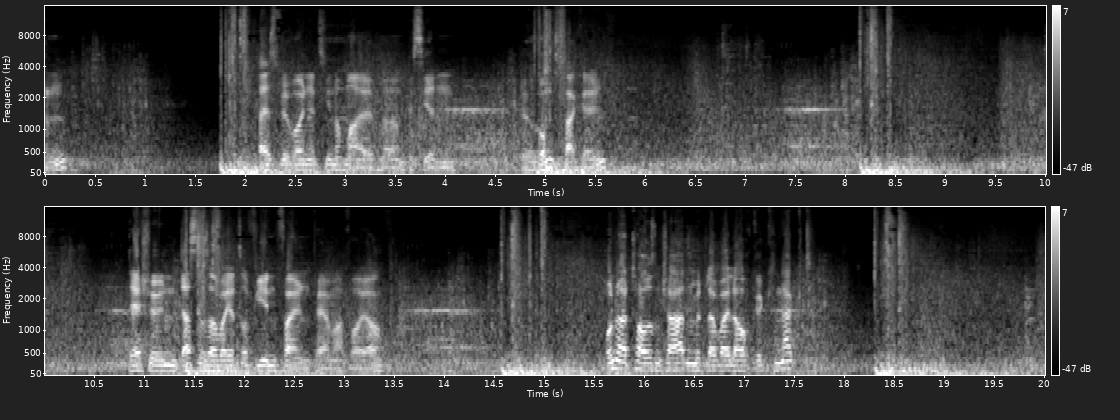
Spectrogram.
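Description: Shells explode and splash into water.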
